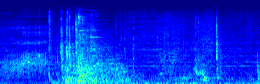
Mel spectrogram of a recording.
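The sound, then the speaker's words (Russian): A door opening in the animated film Aladdin, a dull thunk followed by a few lighter knocks and a soft sliding sound. “Яго прилетел на балкон и наблюдает, как Жасмин открывает гостю.”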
